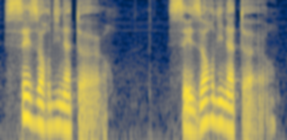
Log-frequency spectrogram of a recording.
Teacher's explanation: All right, and of course les adjectifs démonstratifs, sorry, this or these, okay, and in that case I took the plural form, so these here, and then ordinateur, computers, so you should make the liaison between S and O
